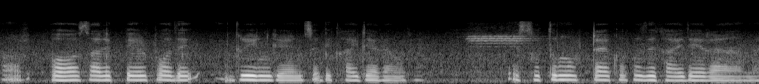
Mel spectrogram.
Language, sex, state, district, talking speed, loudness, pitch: Hindi, female, Bihar, Vaishali, 175 wpm, -17 LUFS, 195 Hz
